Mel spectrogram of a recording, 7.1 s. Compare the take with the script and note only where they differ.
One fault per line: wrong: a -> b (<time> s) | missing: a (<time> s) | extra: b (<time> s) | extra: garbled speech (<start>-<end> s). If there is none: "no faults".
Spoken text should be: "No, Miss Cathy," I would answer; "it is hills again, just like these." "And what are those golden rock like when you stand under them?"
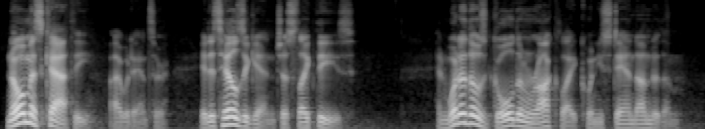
no faults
